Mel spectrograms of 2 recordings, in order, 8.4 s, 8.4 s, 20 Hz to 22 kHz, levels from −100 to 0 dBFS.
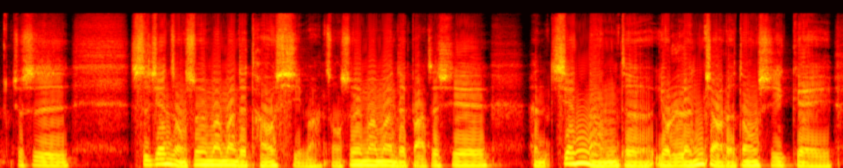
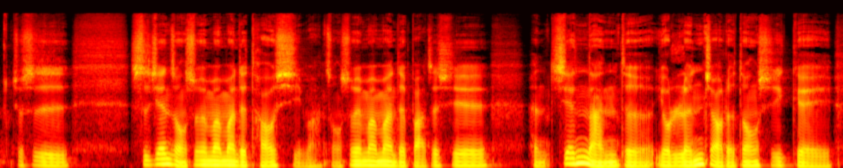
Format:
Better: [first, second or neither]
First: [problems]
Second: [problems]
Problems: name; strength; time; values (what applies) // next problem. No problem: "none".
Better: second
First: distortion; heavy; 22% of the sound clipped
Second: none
